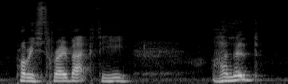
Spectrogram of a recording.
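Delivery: speaking through a yawn. A player commentating on his own card game speaks while yawning. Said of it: "sorry, yawning there".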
